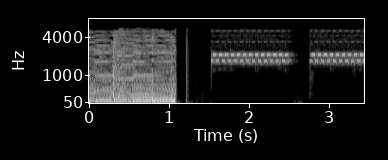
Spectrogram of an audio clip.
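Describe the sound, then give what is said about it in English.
A short musical sting cuts off, then a telephone rings twice: two loud electronic trilling bursts with a brief gap between them, no voices. “If you're in a service business, that's money ringing in your ears.”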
